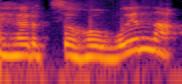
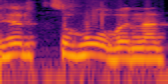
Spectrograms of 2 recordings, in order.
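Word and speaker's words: Герцеговина: От ну, ну ви так цікаво робите наголос не герцоговина, а герцоговина.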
